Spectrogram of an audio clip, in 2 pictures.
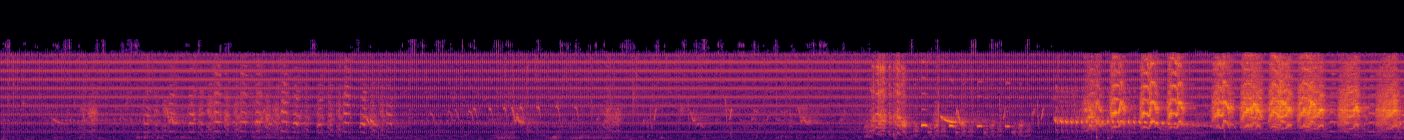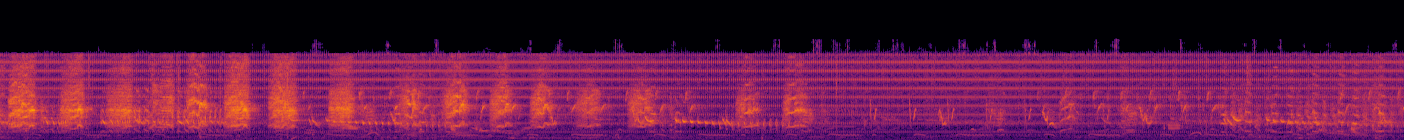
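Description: Wild birds chirping and calling, with a loud spell of rapid, repeated chirps and trills from about nine seconds in until about twenty-two seconds. Faint frog croaks can be heard in the first few seconds.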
